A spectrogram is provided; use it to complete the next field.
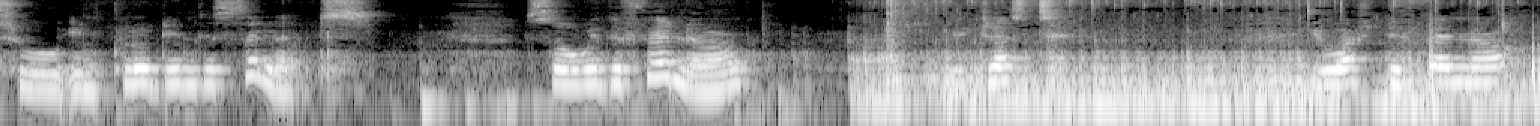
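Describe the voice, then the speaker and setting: A woman's pitch varies in an ordinary way against light background noise. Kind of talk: tutorial. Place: kitchen. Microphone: phone near.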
